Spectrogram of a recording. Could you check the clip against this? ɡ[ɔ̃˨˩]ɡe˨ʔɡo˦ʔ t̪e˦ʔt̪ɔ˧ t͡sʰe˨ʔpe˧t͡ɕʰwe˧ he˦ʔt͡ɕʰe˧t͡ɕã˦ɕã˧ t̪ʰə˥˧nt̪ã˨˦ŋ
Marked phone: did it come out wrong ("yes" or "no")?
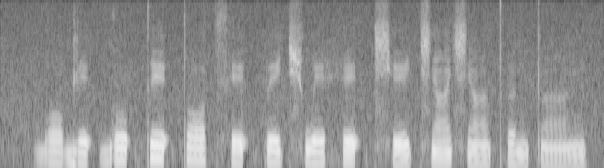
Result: yes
